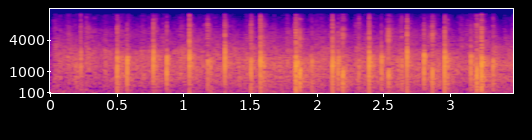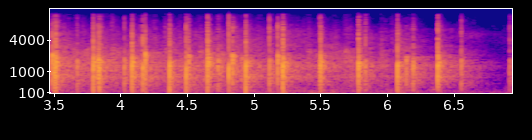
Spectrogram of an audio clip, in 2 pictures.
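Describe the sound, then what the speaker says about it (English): Audience applause at the close of a talk on the future of music, a steady burst of hand clapping from a room full of people that holds for several seconds and then thins out toward the end. "I just applauded for myself"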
